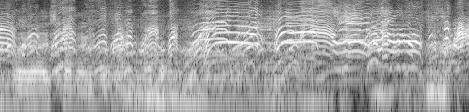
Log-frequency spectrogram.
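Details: Spotted hyenas in a clash with a lion over food in the wild; a dense chorus of rising and falling arched giggles from several animals overlaps, with low pulsed growling beneath throughout.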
